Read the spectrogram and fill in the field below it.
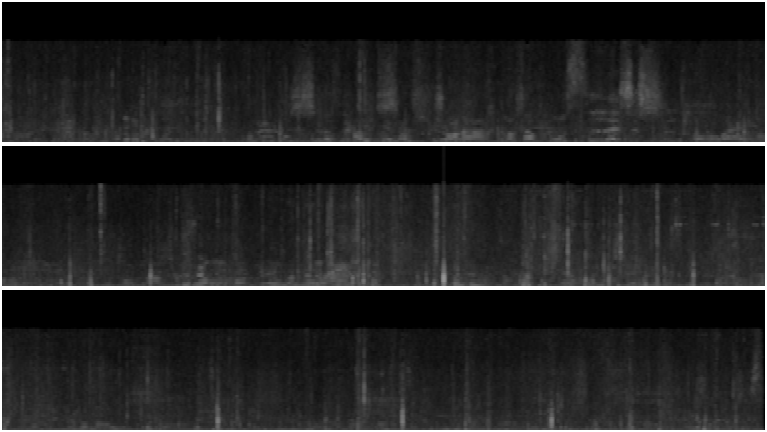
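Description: Footsteps crunch and scrape on rocky gravel.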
